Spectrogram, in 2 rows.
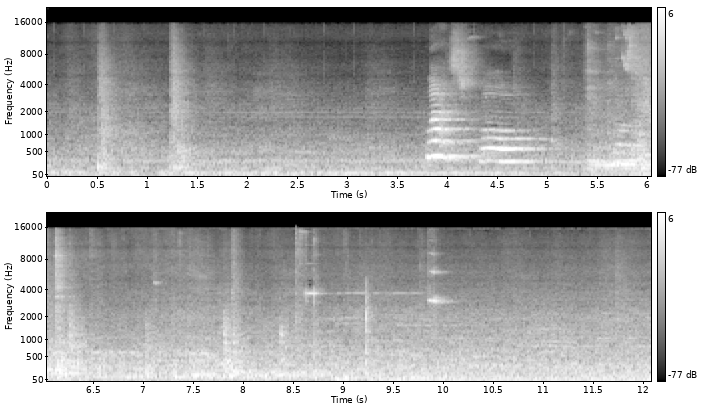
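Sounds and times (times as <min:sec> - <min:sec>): lift doors sliding open: 0:05.4 - 0:10.6.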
